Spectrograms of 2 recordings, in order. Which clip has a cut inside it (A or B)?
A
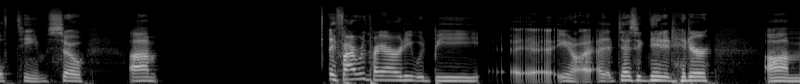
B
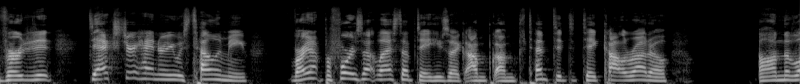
A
